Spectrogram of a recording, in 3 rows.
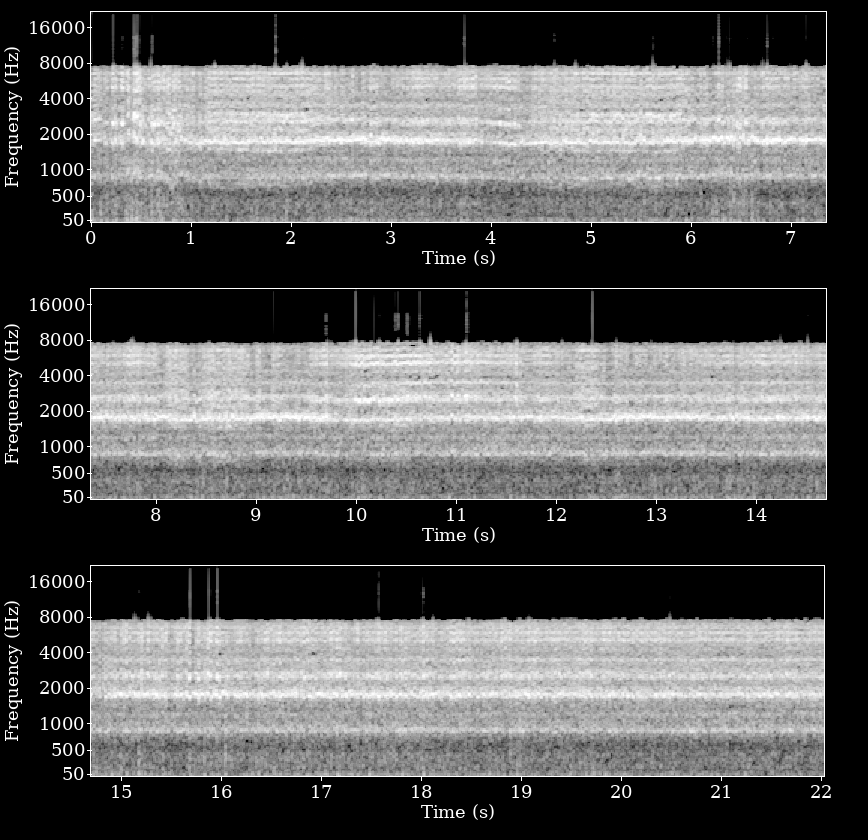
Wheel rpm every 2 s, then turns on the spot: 220, 230, 220, 230, 220, 230, 230, 240, 240, 240, 240.
none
